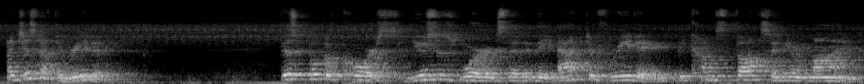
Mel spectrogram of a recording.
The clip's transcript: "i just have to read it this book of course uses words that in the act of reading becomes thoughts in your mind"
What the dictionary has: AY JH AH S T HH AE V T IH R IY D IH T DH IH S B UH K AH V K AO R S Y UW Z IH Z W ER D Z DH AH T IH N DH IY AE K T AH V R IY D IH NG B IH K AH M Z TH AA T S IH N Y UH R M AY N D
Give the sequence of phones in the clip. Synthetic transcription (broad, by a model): AY JH AH S T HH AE F T IH R IY D IH T DH IH S B UH K AH V K AO R S Y UW Z IH Z W ER D Z DH AH T IH N DH IY AE K T AH V R IY D IH NG B IH K AH M Z TH AA T S IH N Y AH R M AY N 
